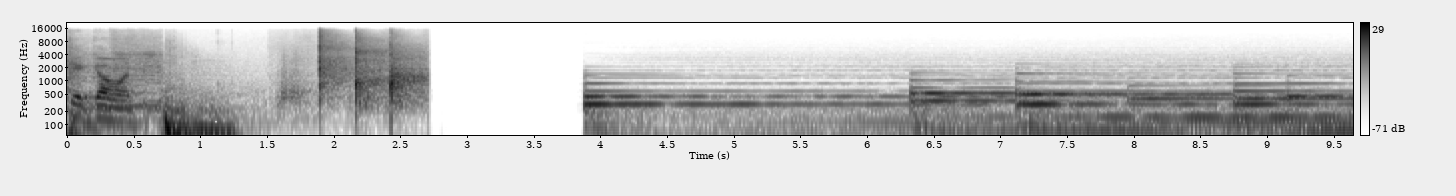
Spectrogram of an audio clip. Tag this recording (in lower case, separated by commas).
speech, music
